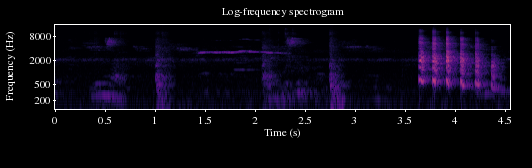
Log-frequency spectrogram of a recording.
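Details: Indian ringneck parrot talking: a string of short, speech-like syllables, then a clear sustained whistle, ending in a run of loud, harsh, rapidly repeated bursts. Faint steady hum underneath.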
